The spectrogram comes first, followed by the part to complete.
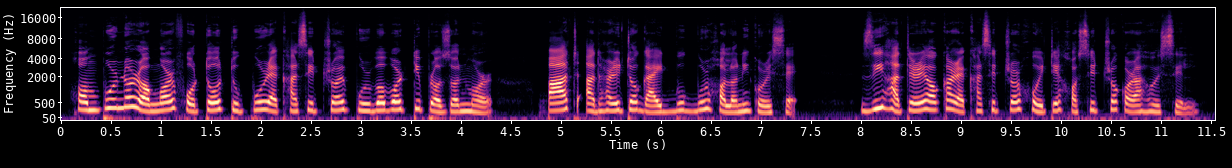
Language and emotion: Assamese, neutral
